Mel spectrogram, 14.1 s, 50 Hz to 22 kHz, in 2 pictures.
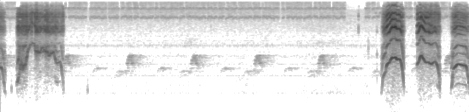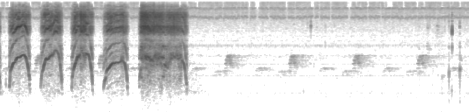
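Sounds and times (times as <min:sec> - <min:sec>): predator call squeals: 0:00.0 - 0:01.0, 0:05.7 - 0:09.9
faint repeating chirps: 0:05.6 - 0:09.9.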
